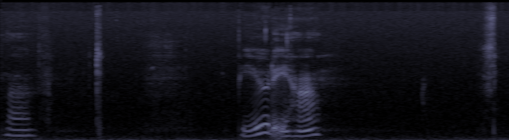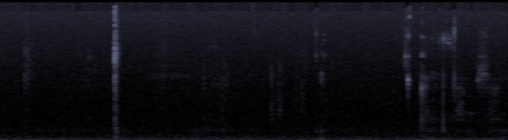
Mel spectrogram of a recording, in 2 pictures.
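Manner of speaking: very quiet, murmured, inward whispered musing. Going over keywords, the speaker catches themself whispering to oneself. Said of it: "here I am whispering to myself".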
